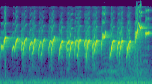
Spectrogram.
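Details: Greater green leafbird song, used to stir a caged bird that has stopped singing back into full song; a fast run of similar chirping whistled notes, roughly three per second, ending in higher sharper notes.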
